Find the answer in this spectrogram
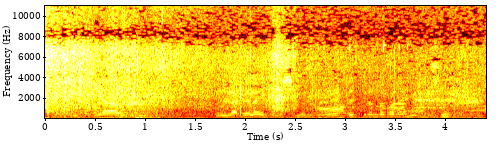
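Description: Near silence: faint, distant voices talking over a soft background hiss.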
